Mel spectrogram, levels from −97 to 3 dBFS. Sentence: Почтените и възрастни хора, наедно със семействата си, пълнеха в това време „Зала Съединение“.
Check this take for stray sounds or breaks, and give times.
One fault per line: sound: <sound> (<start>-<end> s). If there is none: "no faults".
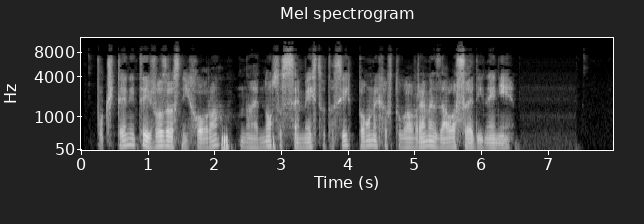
no faults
